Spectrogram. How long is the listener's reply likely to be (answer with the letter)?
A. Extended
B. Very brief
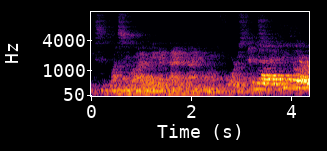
A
